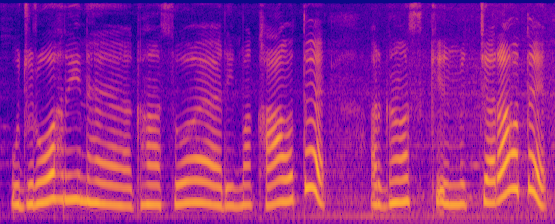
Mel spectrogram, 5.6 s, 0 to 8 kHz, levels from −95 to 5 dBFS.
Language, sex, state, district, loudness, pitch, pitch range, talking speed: Hindi, female, Bihar, Jamui, -18 LUFS, 280 Hz, 265-310 Hz, 140 wpm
